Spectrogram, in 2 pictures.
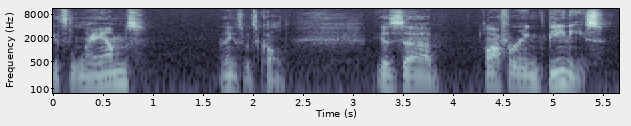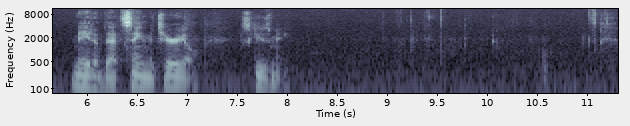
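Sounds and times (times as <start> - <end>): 
speech: 0.0 - 1.0, 1.6 - 8.1
faint hiss: 0.0 - 11.3
person sipping beer: 8.9 - 11.3
wet mouth clicks: 8.9 - 11.3.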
